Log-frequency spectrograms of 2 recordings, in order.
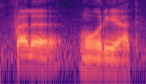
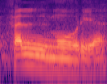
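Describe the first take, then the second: First: The lam bounces with an added vowel sound. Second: The lam closes cleanly with no added vowel. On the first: The speaker calls it wrong. "so we don't say, for instance, fala muriyat" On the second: The speaker calls it right. "We say fal muriyat"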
